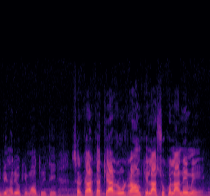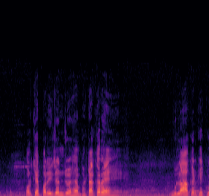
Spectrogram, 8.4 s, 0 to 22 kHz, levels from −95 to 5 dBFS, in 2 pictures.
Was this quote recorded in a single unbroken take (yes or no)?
yes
